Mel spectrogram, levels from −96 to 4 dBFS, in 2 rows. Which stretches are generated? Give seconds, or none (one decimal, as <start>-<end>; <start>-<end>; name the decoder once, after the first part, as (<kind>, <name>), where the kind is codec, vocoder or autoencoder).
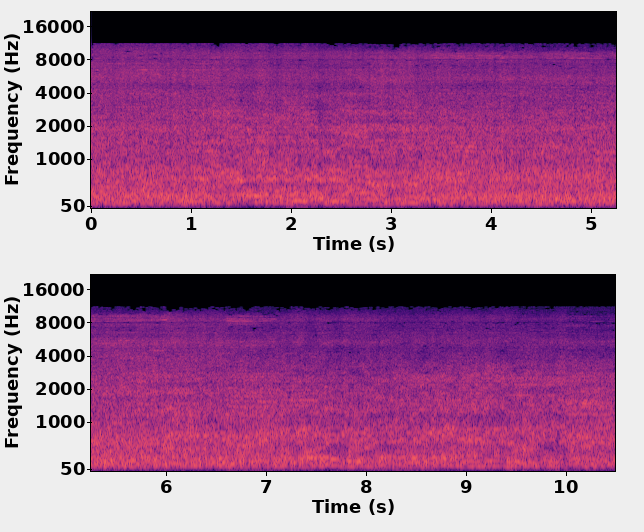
1.2-3.3 (codec, SNAC); 6.0-6.6; 7.1-10.0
